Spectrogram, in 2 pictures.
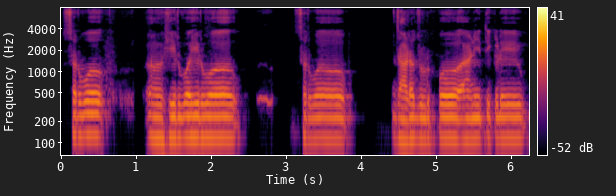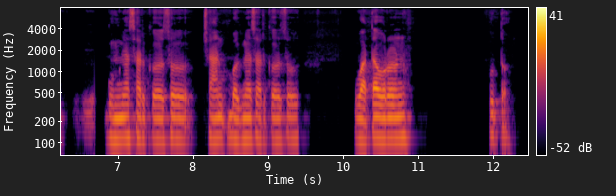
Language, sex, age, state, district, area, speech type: Marathi, male, 30-45, Maharashtra, Nagpur, urban, spontaneous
